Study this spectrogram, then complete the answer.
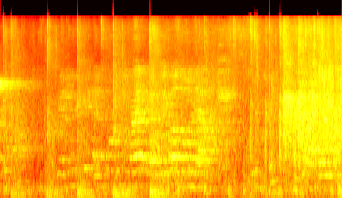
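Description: Sneakers squeak on a wooden gym floor.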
